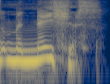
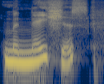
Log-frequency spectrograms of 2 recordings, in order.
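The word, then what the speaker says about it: minacious: of the day is menacious three syllables it's an adjective m-i-n-a-c-i-o-u-s menaces it means menacing or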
